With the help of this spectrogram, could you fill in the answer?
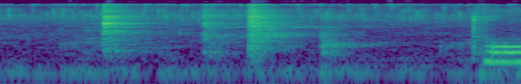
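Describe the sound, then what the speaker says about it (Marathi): Small mandeli fish dropped into a boiling Malvani-style curry and stirred, giving a few soft splashing clatters in a quiet kitchen, ending in a louder bubbling, scraping stir. "मांदेली सोडूया"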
